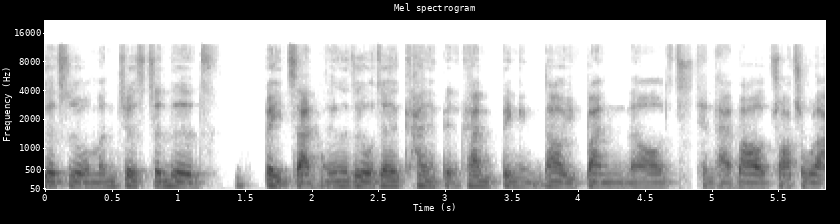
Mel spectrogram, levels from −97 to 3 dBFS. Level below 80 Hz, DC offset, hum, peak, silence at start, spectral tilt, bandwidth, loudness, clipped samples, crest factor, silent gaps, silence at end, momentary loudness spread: -72 dBFS; under 0.1%; none; -16 dBFS; 0 s; -6.5 dB/octave; 12.5 kHz; -35 LUFS; under 0.1%; 18 dB; none; 0 s; 8 LU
